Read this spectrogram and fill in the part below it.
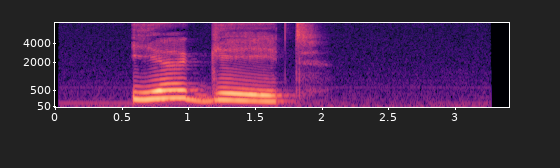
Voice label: "ihr geht", German

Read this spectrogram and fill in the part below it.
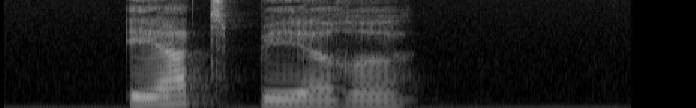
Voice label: "erdbeere", German; fruits

